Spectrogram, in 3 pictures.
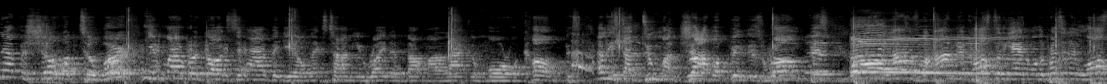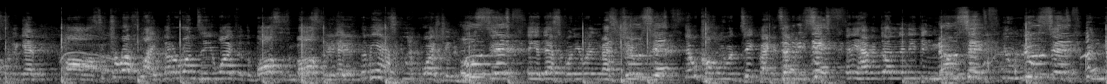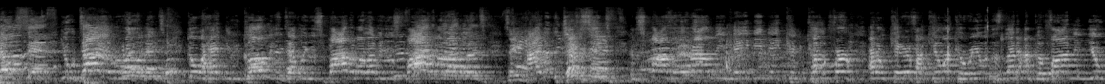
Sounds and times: Rapping: 0.0s - 33.1s.

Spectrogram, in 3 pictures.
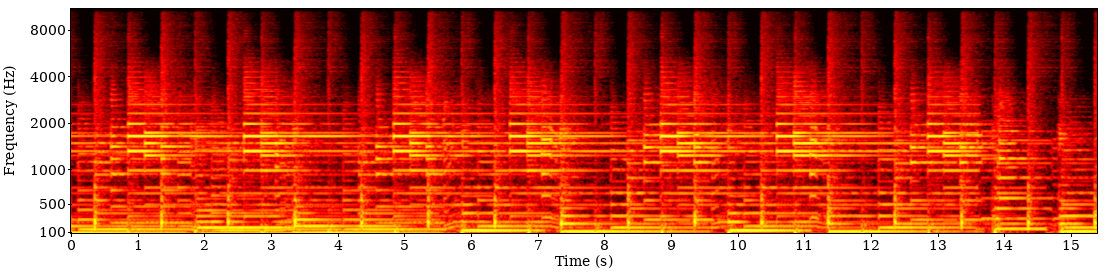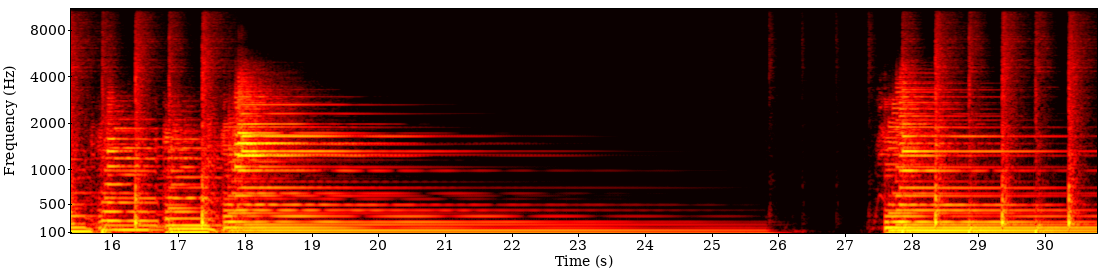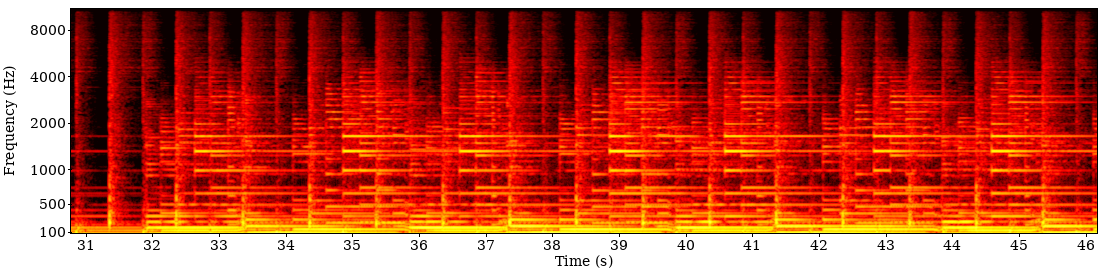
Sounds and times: Guitar: 0.0s - 26.0s, 27.4s - 46.1s.

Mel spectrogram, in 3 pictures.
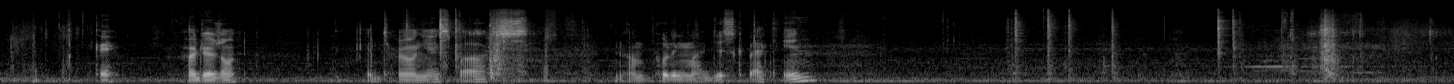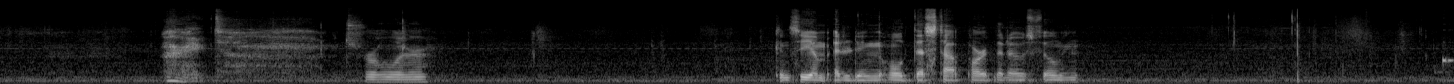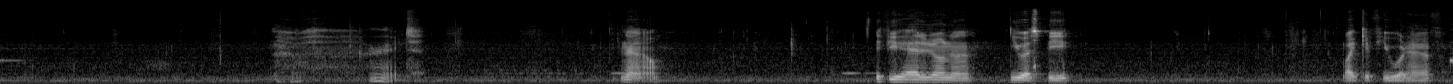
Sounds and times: Speech: 1.8s - 2.5s, 3.6s - 5.4s, 6.2s - 8.2s, 18.0s - 18.9s, 22.3s - 25.4s, 32.8s - 33.4s, 37.8s - 39.8s, 42.5s - 43.6s.

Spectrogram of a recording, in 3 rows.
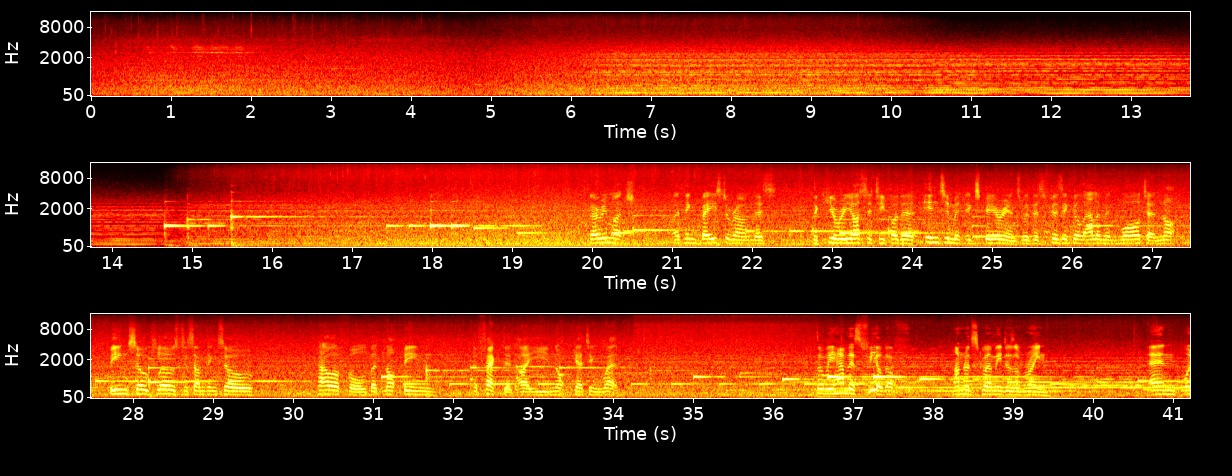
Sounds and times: Music: 6.2s - 41.2s
Speech: 20.0s - 29.5s, 30.3s - 34.1s, 36.5s - 39.5s, 40.7s - 41.2s.

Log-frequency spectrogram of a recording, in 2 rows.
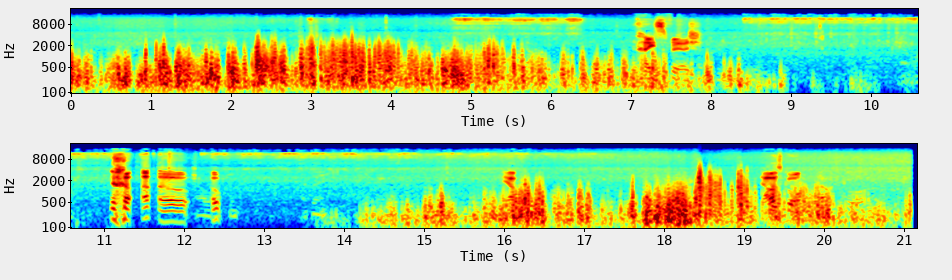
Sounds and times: Speech: 19.3s - 20.6s.

